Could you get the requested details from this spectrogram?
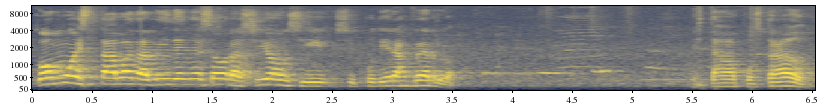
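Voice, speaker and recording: A man's voice: sits high, a little slow, mellow, a little hiss or hum. A man preaching a sermon, quizzing the congregation and answering each point with amen. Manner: asks the congregation questions, punctuates with amen. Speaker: pastor. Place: church hall. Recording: echoey church hall.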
